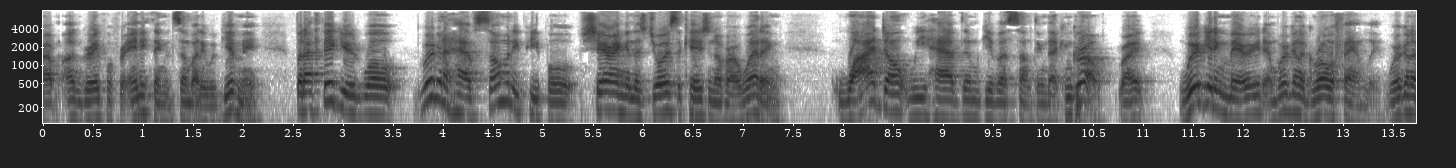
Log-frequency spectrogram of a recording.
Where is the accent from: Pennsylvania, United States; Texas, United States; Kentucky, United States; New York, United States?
Pennsylvania, United States; Philadelphia; also born or lived in Detroit; now in Charlotte, United States; as you mentioned, and I'm originally from Philadelphia. I actually moved to Charlotte from Detroit. It's going on 5 years.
